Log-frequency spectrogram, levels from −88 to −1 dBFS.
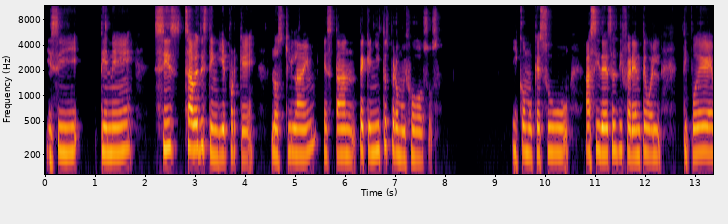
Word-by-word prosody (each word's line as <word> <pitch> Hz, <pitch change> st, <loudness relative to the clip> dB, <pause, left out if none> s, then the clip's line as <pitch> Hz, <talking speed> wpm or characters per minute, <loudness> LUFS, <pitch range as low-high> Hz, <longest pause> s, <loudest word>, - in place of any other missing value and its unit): Y 205 Hz, -4 st, -4 dB
sí, 215 Hz, +1 st, -1 dB, 0.3 s
tiene 215 Hz, +2 st, +1 dB, 0.4 s
sí 245 Hz, 0 st, +2 dB
sabes 235 Hz, -1 st, +5 dB
distinguir, 200 Hz, -5 st, 0 dB
porque 200 Hz, -3 st, -4 dB, 0.3 s
los 200 Hz, -1 st, -1 dB
key 215 Hz, -1 st, -5 dB
lime 205 Hz, +5 st, +1 dB, 0.2 s
están 205 Hz, -1 st, -1 dB
pequeñitos, 220 Hz, +2 st, +1 dB
pero 230 Hz, -4 st, +1 dB
muy 190 Hz, -1 st, -1 dB
jugosos, 185 Hz, -1 st, -5 dB, 1.4 s
Y 220 Hz, -2 st, -4 dB
como 210 Hz, -3 st, -1 dB
que 210 Hz, -, +1 dB
su 210 Hz, 0 st, -1 dB, 0.3 s
acidez 210 Hz, -1 st, +3 dB
es 225 Hz, 0 st, +1 dB
diferente 210 Hz, -2 st, +1 dB
o 205 Hz, -1 st, +1 dB
el 200 Hz, 0 st, -2 dB, 0.4 s
tipo 205 Hz, -1 st, -2 dB
de, 215 Hz, 0 st, +3 dB
210 Hz, 115 wpm, -23 LUFS, 200-220 Hz, 1.4 s, sabes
